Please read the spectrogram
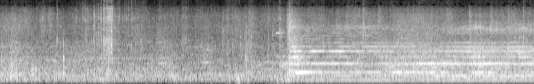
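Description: Automatic swing-door operator's motor running with a steady pitched whine as it drives the door arm. It starts abruptly about halfway through and cuts off at the end.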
